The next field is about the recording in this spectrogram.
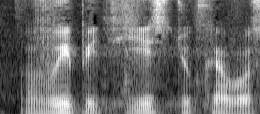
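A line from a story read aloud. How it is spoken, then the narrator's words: Plain. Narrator (Russian): спросил капитан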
